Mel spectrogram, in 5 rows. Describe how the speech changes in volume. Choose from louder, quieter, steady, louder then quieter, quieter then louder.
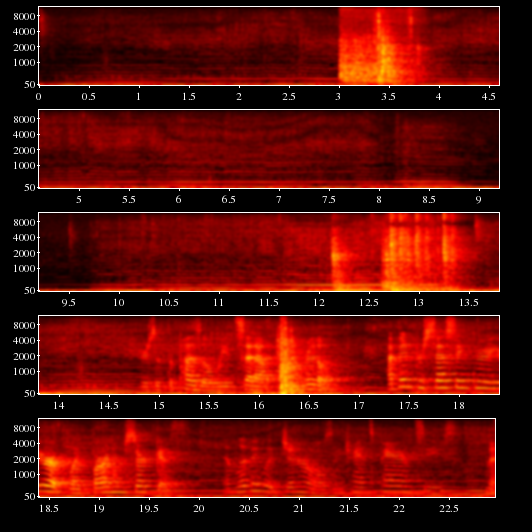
quieter.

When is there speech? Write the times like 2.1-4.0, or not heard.
14.8-22.9.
